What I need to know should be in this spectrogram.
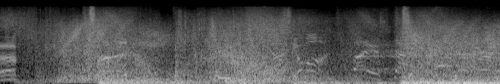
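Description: Explosions roar and rumble.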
